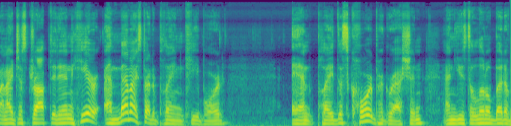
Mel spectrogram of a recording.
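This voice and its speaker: This man, in his thirties, talks with a medium-pitched voice in a dry recording. He's making a casual instructional video on music production from his small home studio, sounding enthusiastic, slangy and informal into a close studio microphone with a pop filter.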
